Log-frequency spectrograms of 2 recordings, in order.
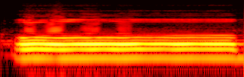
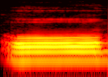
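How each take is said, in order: First: The vowel is drawn out long. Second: The vowel is kept short. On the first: The speaker calls it wrong. "ഓം എന്ന് വായിക്കില്ല, തെറ്റാ" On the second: The speaker calls it right. "ഓം എന്നേ വായിക്കൂ"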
